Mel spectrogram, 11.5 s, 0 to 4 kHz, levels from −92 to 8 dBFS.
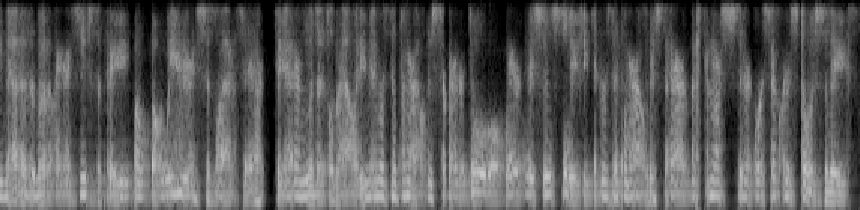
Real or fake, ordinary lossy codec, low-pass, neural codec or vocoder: fake; Opus, 32 kbps; 3.6 kHz; codec, 16 kHz, 0.5 kbps, FreqCodec, smaller model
